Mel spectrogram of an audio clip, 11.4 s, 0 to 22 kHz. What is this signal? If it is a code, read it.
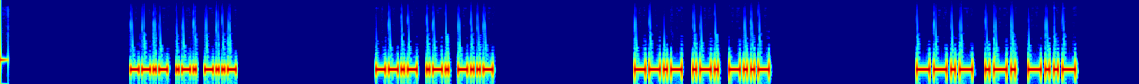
Morse code, heard as a keyed tone, about 35 wpm, 700 Hz. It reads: QRX QRX QRX QRX
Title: Speed-Racing Top 180 QSO Elements 28wpm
